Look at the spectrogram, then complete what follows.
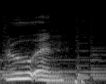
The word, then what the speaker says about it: ruin: นี้ จ ะ อ่ า น ว่ า ruin แ ป ล ว่ า ท ำ ล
